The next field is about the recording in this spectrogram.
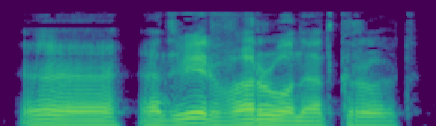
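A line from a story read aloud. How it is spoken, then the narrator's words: Through gritted teeth. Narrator (Russian): добавил Мрак сквозь зубы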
